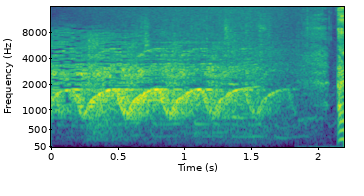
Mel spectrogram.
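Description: Police vehicle siren in a fast yelp, rising sweeps repeating about four times a second, fading out near the end.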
